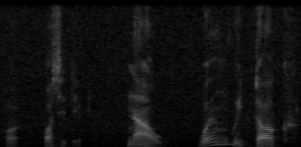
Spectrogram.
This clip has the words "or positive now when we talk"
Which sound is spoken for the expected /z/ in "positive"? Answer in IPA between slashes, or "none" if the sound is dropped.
/s/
